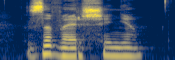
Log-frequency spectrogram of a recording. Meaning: verbal noun of заверши́ти pf (zaveršýty): completion, conclusion
- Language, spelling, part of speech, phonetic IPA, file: Ukrainian, завершення, noun, [zɐˈʋɛrʃenʲːɐ], Uk-завершення.ogg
